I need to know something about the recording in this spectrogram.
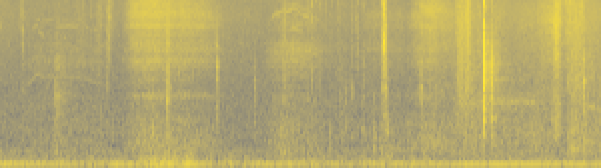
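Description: Soft rustling of a layout blind's fabric cover and a few faint clicks of its metal door frame and locking pin being fitted, over a steady low hum.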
